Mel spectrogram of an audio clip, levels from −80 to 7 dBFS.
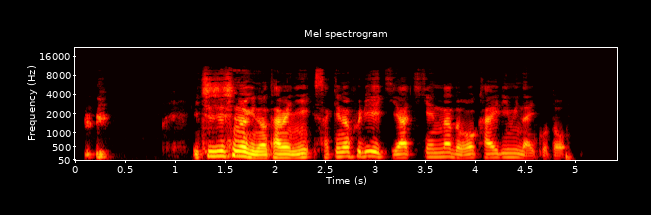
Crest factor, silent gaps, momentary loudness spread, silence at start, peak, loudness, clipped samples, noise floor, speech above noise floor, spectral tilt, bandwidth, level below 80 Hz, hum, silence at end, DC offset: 22 dB; none; 16 LU; 0.1 s; 0 dBFS; -21 LUFS; under 0.1%; -74 dBFS; 54 dB; -6 dB/octave; 10.5 kHz; -62 dBFS; none; 0.45 s; under 0.1%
